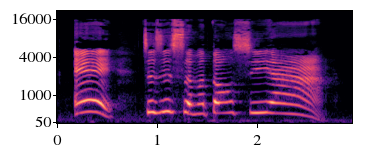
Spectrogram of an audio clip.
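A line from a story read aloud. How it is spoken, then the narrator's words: Excited, curious calling out. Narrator (Chinese): 这个燕燕呐，很像发现一个秘密般的感觉，就在那边叫说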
